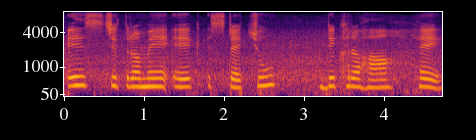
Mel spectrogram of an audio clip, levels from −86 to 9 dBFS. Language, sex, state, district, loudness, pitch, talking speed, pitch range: Hindi, female, Madhya Pradesh, Dhar, -14 LUFS, 260 Hz, 100 wpm, 245-275 Hz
